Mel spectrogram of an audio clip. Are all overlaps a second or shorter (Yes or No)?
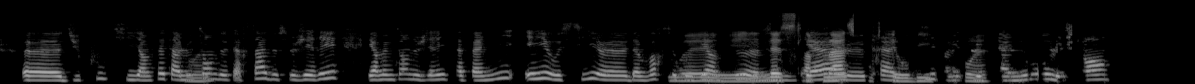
No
